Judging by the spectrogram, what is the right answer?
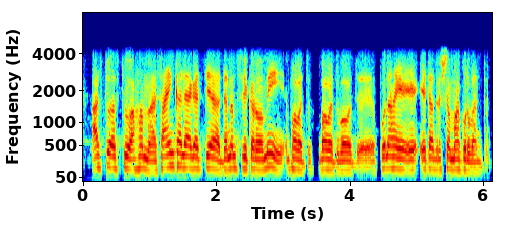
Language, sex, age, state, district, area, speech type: Sanskrit, male, 18-30, Karnataka, Chikkamagaluru, rural, conversation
